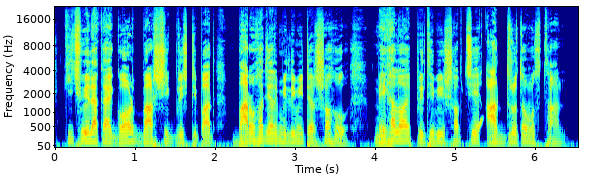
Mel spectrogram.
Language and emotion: Bengali, neutral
